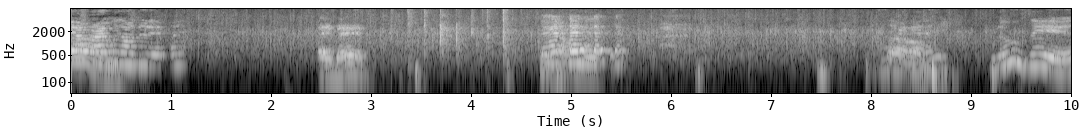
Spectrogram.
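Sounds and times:
round of applause sound effect: 0.0s - 9.9s
speech: 2.5s - 3.6s, 4.7s - 5.6s, 7.4s - 9.9s
laughter: 4.6s - 6.4s.

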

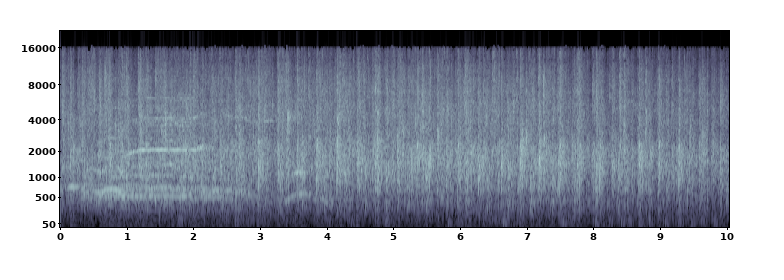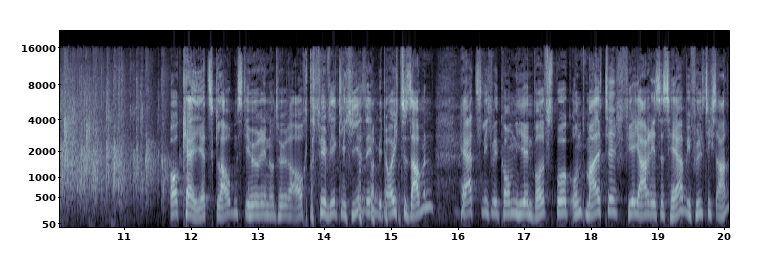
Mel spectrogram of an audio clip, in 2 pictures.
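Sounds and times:
crowd cheering and whooping: 0.0s - 4.3s
live audience applauding: 0.0s - 11.9s
speech: 11.7s - 20.0s
laughter: 13.7s - 15.4s.

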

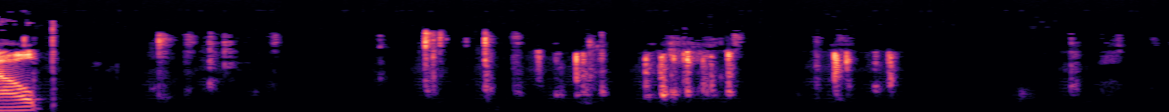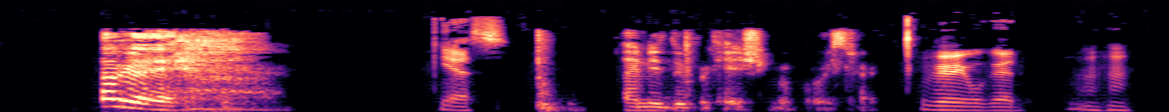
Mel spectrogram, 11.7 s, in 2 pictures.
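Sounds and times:
speech: 0.0s - 0.4s, 6.4s - 7.2s, 8.1s - 11.6s
typing on a computer keyboard: 2.1s - 4.6s.

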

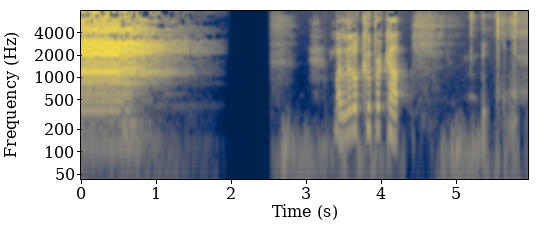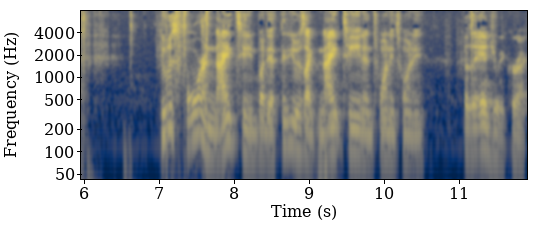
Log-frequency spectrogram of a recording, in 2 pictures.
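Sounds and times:
loud harsh quiz buzzer: 0.0s - 1.8s
speech: 3.4s - 4.7s, 7.0s - 11.8s.

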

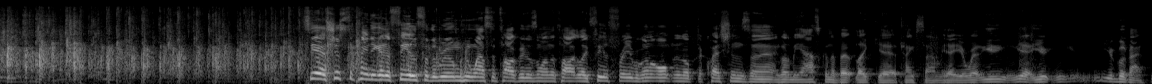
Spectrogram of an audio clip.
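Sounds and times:
audience round of applause: 0.0s - 4.7s
speech: 3.1s - 11.5s.

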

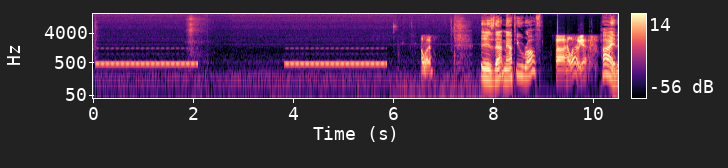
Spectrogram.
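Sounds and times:
telephone dial tone: 0.0s - 1.9s, 3.8s - 5.9s
speech: 7.7s - 10.5s.

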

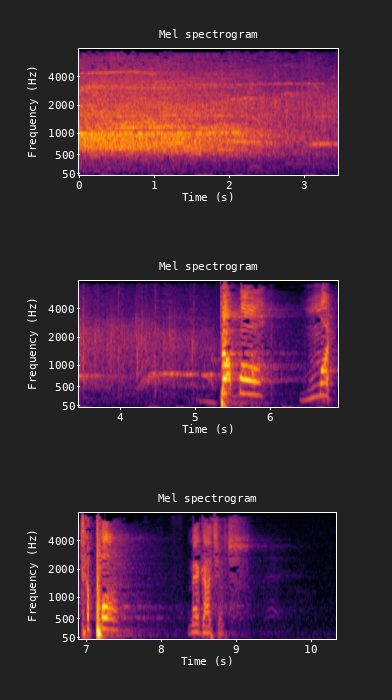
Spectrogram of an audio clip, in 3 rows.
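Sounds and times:
audience clapping: 0.0s - 6.1s
speech: 8.4s - 9.1s.

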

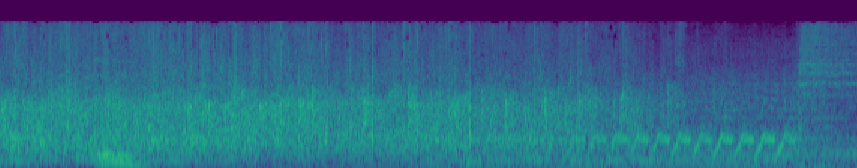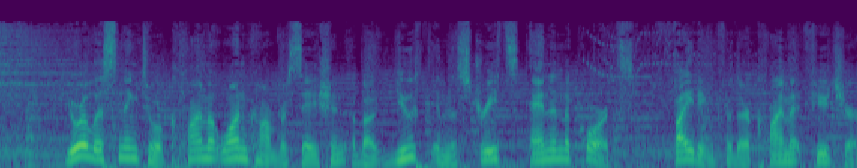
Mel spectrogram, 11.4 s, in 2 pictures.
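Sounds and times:
audience applause: 0.0s - 5.4s
speech: 6.2s - 11.4s.

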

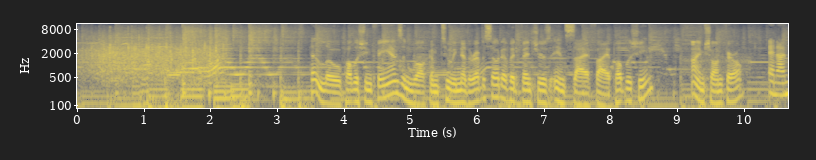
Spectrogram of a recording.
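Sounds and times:
applause sound effect: 0.0s - 2.6s
crowd cheering sound effect: 0.0s - 2.8s
speech: 3.5s - 10.6s.

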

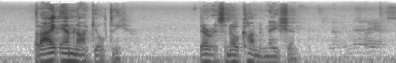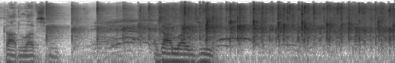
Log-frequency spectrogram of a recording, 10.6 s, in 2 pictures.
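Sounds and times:
speech: 0.5s - 1.7s, 2.7s - 4.1s, 5.3s - 8.3s
audience clapping hands: 5.9s - 10.5s.

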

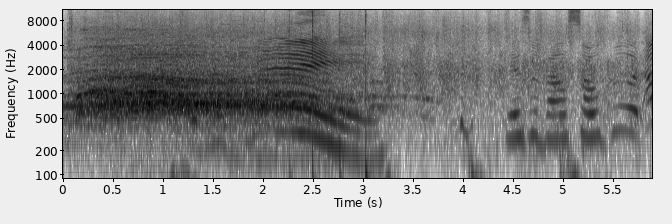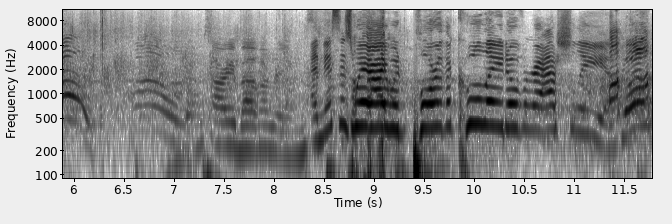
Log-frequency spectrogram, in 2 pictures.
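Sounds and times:
live audience cheering: 0.0s - 7.3s
live audience clapping: 0.0s - 9.4s
speech: 5.0s - 11.7s.

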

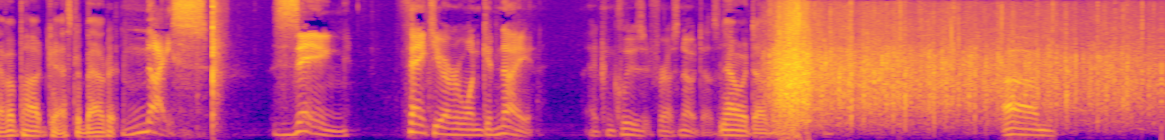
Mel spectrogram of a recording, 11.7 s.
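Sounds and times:
speech: 0.0s - 2.2s, 2.8s - 8.2s, 10.1s - 10.7s
applause: 7.6s - 11.6s.

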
